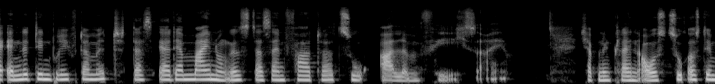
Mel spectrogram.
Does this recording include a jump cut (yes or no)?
no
